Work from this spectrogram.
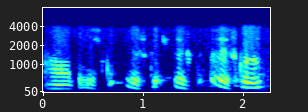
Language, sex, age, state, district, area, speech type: Maithili, male, 45-60, Bihar, Madhubani, rural, conversation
